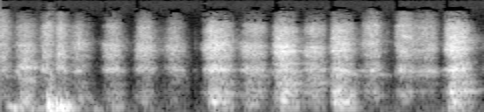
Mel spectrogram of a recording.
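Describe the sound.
Someone demonstrates the sob breath breathing technique as many quick, hissing, sob-like breaths in a choppy, stuttering rhythm. The breaths are fairly faint, and no one talks over them.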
